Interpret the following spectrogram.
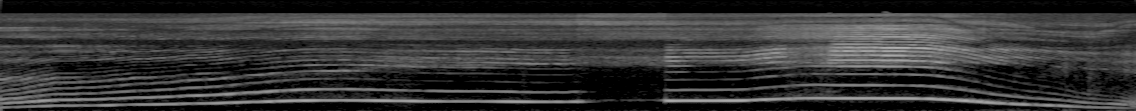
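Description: A single voice holding long sliding notes. It rises steadily in pitch over the first two seconds and holds, breaks off briefly about halfway, then comes back on a higher held note that slides down low near the end.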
